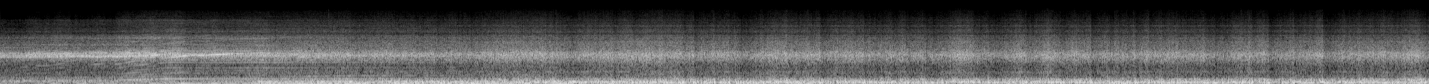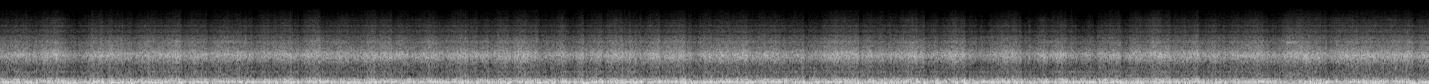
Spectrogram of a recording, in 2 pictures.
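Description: Snowmobile engine revving up over the first couple of seconds as the sled accelerates, then running steadily at high speed.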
